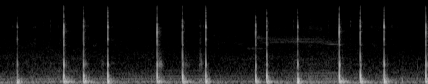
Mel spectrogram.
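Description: Fingertips and nails tap a small, solid, unfinished light-wood bottle-shaped cutout held upright at the edge of a table. Fourteen short, dry taps in an uneven rhythm, each a dull low knock with a faint bright click on top that dies away almost instantly.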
